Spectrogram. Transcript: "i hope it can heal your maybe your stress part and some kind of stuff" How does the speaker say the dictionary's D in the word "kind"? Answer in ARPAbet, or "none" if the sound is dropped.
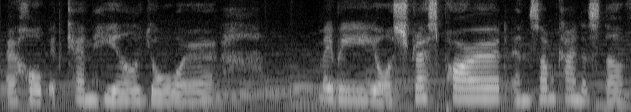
D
